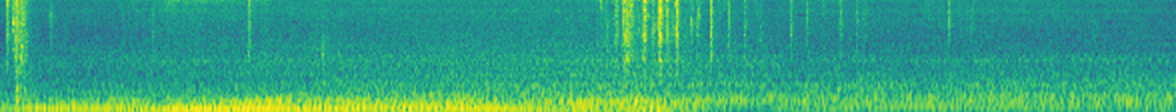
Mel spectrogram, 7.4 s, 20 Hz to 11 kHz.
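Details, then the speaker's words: 2018 Toyota Tundra: deep, even engine rumble swells under throttle and eases off with no whistle or hiss, after the mesh ring was removed from the throttle body gasket; the intake whistle is gone. "Oh yeah, it sounds super clean. I don't hear anything, guys."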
